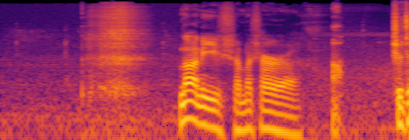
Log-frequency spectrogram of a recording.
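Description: An older man speaks through a telephone line.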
